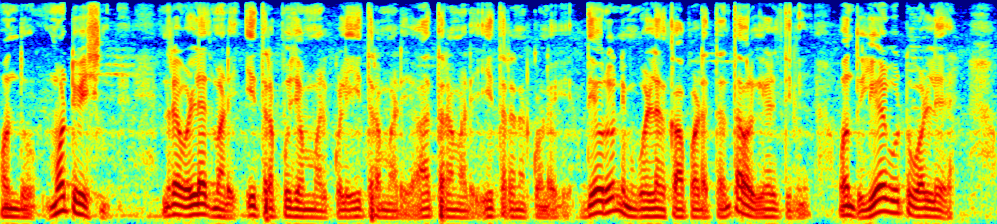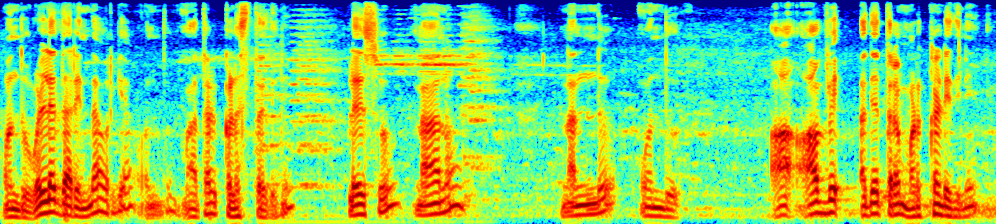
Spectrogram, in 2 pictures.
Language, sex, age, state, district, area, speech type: Kannada, male, 60+, Karnataka, Bangalore Rural, rural, spontaneous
